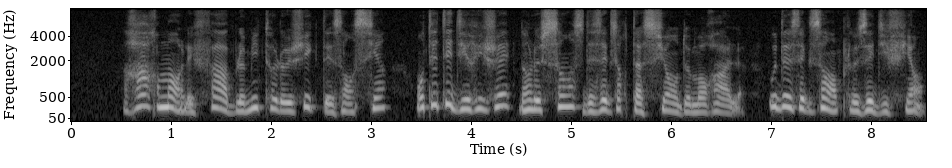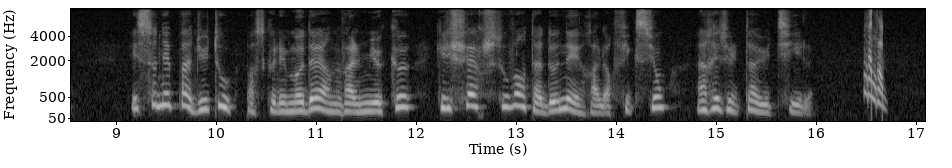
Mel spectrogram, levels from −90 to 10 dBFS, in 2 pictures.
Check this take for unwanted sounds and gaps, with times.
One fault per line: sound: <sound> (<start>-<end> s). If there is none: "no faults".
sound: chirp (16.5-16.7 s)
